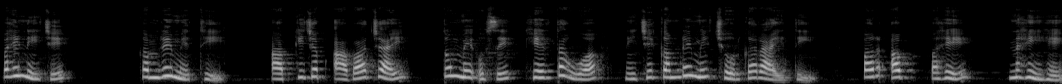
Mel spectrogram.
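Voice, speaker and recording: A kind, caring young woman, as a woman storyteller voices her, speaks gently and politely. Her voice is high. She is the good-hearted heroine of a spoken family story. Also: animated, takes it slowly, exaggerated voice. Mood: worried.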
